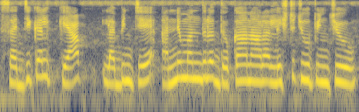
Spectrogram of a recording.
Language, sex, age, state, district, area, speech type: Telugu, female, 18-30, Andhra Pradesh, Vizianagaram, rural, read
